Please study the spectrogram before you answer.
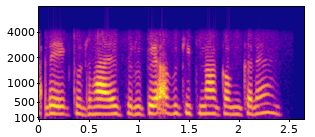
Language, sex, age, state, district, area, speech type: Urdu, female, 30-45, Bihar, Saharsa, rural, conversation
